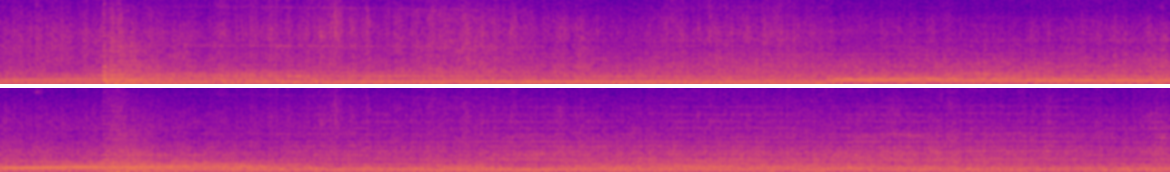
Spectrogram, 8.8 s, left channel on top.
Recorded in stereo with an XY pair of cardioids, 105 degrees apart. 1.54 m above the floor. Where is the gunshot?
40° left, 6 m.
